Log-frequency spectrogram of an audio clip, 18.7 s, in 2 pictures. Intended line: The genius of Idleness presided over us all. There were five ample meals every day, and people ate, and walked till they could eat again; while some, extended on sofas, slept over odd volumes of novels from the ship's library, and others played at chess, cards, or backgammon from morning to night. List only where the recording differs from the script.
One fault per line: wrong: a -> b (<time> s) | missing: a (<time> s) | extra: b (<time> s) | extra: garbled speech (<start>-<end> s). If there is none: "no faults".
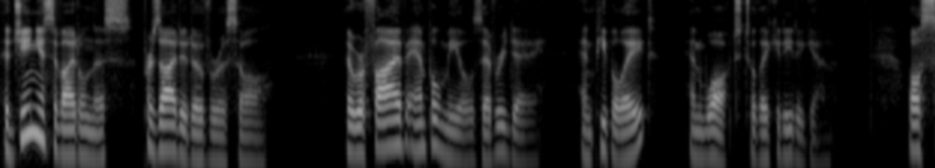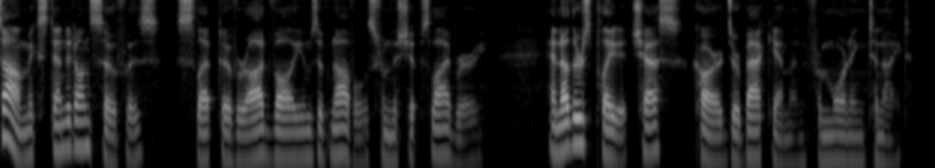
no faults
